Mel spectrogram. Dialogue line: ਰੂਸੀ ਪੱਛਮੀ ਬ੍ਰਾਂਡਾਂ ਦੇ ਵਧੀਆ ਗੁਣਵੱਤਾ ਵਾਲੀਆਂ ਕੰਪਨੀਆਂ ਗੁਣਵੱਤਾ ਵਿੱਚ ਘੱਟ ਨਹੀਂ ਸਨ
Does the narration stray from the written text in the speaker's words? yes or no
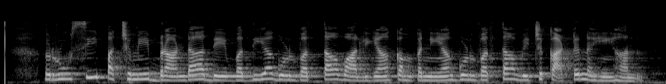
yes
